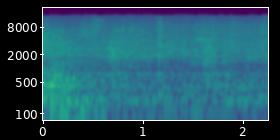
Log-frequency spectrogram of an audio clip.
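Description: Room tone of a large lecture hall during a pause in amplified speech: a steady hiss with one faint click about a second in.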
